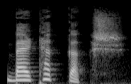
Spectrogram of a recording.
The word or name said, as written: कक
